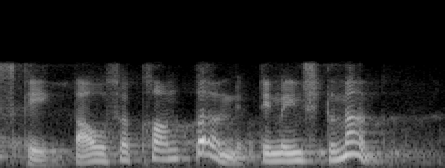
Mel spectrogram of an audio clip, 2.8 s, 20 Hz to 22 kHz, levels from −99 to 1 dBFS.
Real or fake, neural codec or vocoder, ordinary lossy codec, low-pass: fake; codec, 16 kHz, 1 kbps, FunCodec, trained on LibriTTS, 50 frames a second; Opus, 24 kbps; 5.4 kHz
